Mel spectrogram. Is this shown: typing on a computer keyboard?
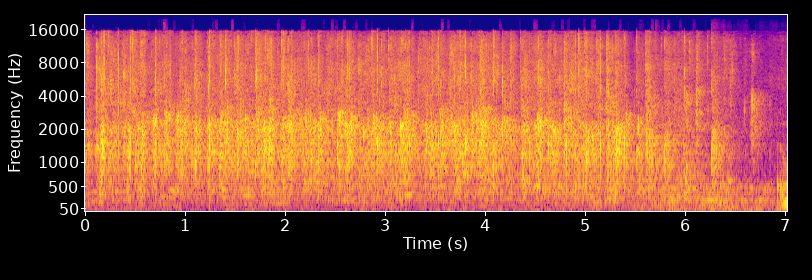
no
